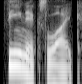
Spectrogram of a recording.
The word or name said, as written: phoenixlike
